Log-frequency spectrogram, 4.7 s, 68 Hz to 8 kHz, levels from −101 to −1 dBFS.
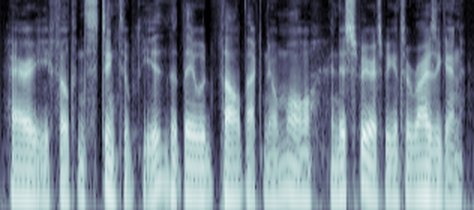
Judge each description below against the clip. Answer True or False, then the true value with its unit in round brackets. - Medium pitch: False (90 Hz)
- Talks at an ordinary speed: False (215 wpm)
